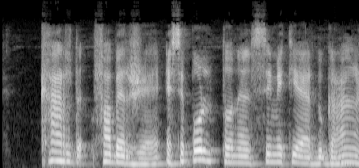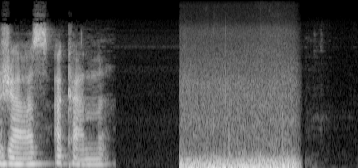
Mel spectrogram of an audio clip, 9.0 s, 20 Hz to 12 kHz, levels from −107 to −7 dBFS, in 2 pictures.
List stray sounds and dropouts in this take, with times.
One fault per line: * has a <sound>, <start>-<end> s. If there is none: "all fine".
* has a thud, 6.7-8.3 s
